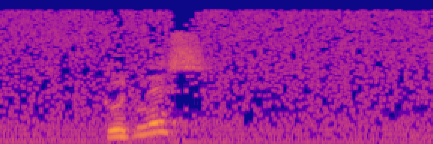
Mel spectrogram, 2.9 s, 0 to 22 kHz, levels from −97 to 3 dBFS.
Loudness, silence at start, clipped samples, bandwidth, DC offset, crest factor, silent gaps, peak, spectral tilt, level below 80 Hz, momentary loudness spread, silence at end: -33 LUFS; 0 s; under 0.1%; 17 kHz; under 0.1%; 20 dB; none; -14 dBFS; -3.5 dB/octave; -56 dBFS; 10 LU; 0 s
